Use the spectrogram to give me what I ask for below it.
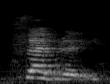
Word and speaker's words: February: Pro tip is first R is often swallowed. First R is often swallowed. This is February.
